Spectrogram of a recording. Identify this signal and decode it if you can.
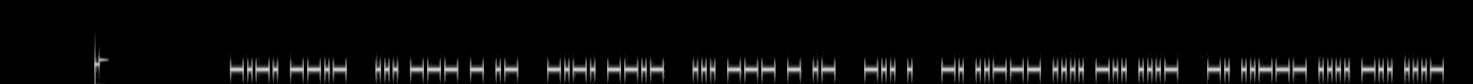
Morse code, heard as a keyed tone, about 28 wpm, 700 Hz. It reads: CQ SOTA CQ SOTA DE N2HDV N2HDV
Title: SOTA QSO Practice 28wpm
